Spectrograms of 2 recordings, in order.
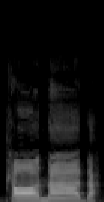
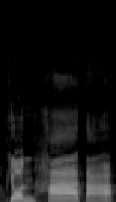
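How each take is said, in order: First: The H sound is dropped entirely. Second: The H sound is clearly pronounced. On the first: "nagiging silent si hiyut" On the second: "imbis na pyonhata"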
